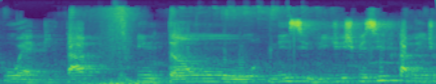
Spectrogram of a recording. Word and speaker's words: WebP: Se escreve WEB, se fala WEP, tá?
